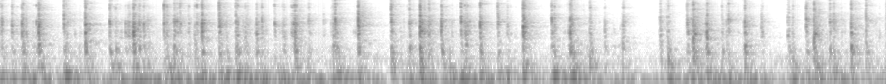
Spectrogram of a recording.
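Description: A full-size, low-profile, backlit plastic computer keyboard on a desk is typed on quickly, its keys struck by fingertips with long nails. A rapid, uneven stream of short, bright plastic clicks and clacks rides over a steady low thump from the desk, each tap dying away almost instantly, with a brief pause before the typing resumes.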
